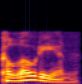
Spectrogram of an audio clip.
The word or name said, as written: collodion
